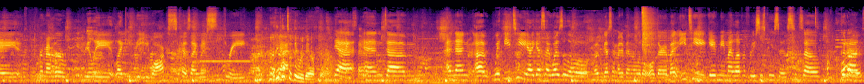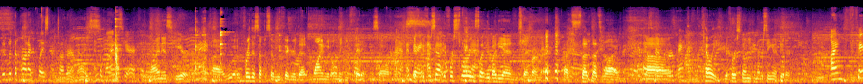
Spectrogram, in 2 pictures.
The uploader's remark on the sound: Ordinarily, I’d get my friends over to record in a more studio-like atmosphere, but it’s rare that these two guests and I gather so I felt like celebrating with a table for three. There’s a bit more ambient noise in this episode than usual, but never enough to be too distracting.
